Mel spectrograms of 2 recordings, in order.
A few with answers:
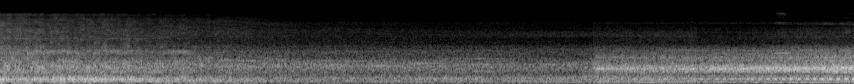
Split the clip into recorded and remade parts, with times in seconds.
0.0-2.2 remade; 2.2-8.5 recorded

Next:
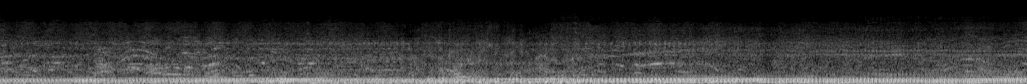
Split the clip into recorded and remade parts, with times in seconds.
0.0-4.0 recorded; 4.0-5.8 remade; 5.8-10.3 recorded

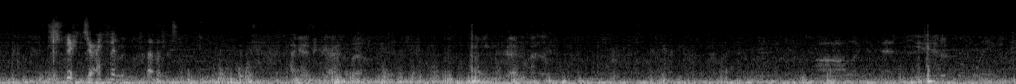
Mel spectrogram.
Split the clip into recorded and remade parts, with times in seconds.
0.0-1.7 remade; 1.7-2.3 recorded; 2.3-3.4 remade; 3.4-3.9 recorded; 3.9-7.4 remade; 7.4-10.2 recorded

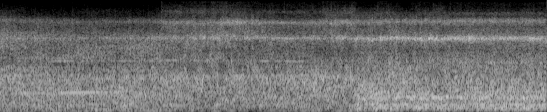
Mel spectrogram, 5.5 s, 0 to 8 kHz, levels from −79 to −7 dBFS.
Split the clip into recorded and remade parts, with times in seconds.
0.0-1.8 recorded; 1.8-2.6 remade; 2.6-3.1 recorded; 3.1-4.5 remade; 4.5-5.5 recorded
